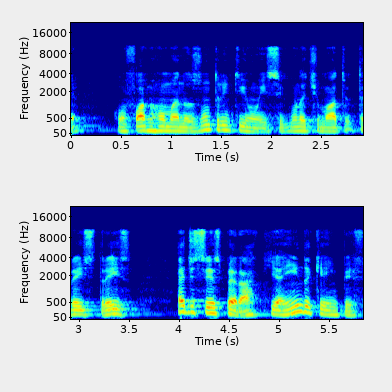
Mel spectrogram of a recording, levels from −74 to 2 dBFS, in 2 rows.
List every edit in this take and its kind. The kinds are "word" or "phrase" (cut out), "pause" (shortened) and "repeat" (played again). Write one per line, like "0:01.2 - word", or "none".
none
